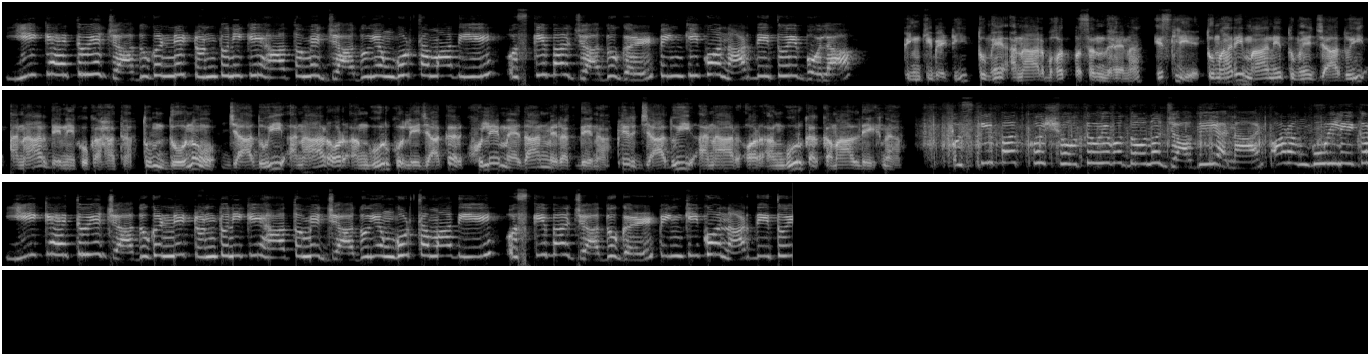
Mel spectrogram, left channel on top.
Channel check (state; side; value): drops out; right; at 8.0 s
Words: ये कहते हुए जादूगर ने टुनटुनी के हाथों में जादुई अंगूर थमा दिए। उसके बाद जादूगर पिंकी को अनार देते हुए बोला, पिंकी बेटी, तुम्हें अनार बहुत पसंद है ना, इसलिए तुम्हारी माँ ने तुम्हें जादुई अनार देने को कहा था। तुम दोनों जादुई अनार और अंगूर को ले जाकर खुले मैदान में रख देना, फिर जादुई अनार और अंगूर का कमाल देखना। उसके बाद खुश होते हुए वो दोनों जादुई अनार और अंगूर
